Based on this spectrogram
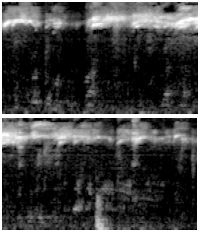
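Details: Shrill, buzzy screaming of common swifts in long overlapping bursts with brief gaps, a single low thump partway through.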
